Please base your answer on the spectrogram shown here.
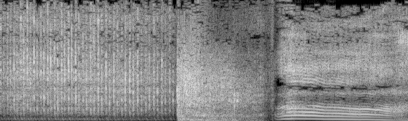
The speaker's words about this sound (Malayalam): ആ സാൻഡേഴ്സ് ഭഗത് സിംഗേ ആദ്യത്തെ വെടി ഞാൻ പൊട്ടി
